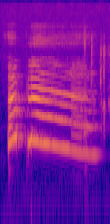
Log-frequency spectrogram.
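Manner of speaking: high delighted exclamation; real cheer as the dog performs; excited hop là. Real, not acted. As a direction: cheer the trick on. Dog does a trick.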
